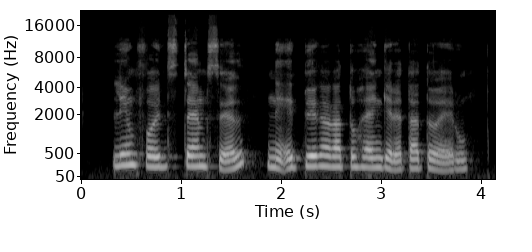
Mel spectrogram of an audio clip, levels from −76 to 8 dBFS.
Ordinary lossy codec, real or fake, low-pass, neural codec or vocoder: Opus, 32 kbps; real; 19.8 kHz; none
